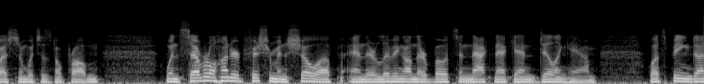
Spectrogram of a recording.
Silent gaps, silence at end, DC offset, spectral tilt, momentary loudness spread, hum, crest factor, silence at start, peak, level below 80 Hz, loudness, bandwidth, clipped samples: none; 0 s; under 0.1%; -10.5 dB/octave; 6 LU; none; 12 dB; 0 s; -6 dBFS; -36 dBFS; -18 LUFS; 5.2 kHz; under 0.1%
